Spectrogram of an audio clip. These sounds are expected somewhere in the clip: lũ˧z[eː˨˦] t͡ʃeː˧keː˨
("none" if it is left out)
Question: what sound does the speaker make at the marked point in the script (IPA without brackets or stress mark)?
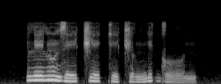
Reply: eː˨˦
